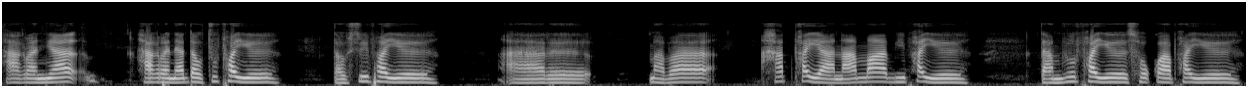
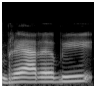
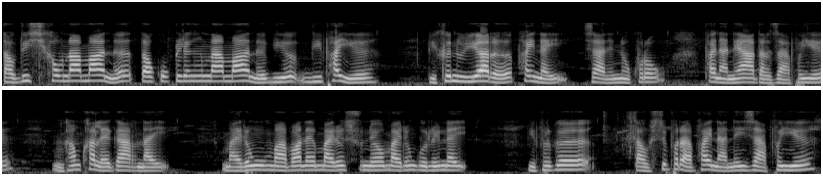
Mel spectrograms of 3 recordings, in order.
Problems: constant background noise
